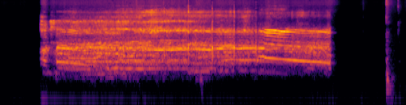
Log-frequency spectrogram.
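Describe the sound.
A large grandstand crowd erupts in loud, sustained cheering for about four seconds as Hamilton drops out during the second practice session, many overlapping voices shouting and screaming together, then it cuts off abruptly, followed by a brief thump.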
